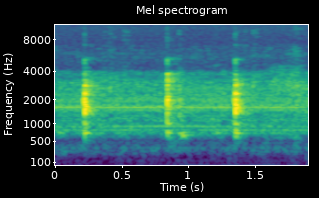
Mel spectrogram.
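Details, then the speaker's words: H.Th. Mylius German regulator wall clock, owner guesses 1920s/30s, after repair from a fall, pendulum just hung after setting the crutch: sharp ticks alternate long and short gaps instead of an even tick-tock, so the clock is out of beat and needs adjusting. "that's not right to me so I'm going to uh adjust it some"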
